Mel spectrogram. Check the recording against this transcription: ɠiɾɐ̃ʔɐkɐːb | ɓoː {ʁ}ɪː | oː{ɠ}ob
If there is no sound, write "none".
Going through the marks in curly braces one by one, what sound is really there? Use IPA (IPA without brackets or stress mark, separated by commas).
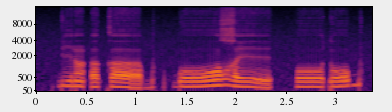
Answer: ʁ, ɗ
